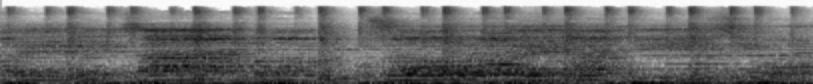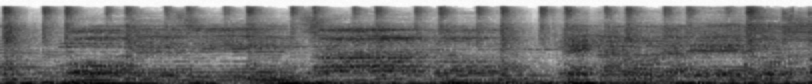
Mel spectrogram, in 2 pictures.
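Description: Church choir singing a hymn with instrumental accompaniment, over strong bass notes that change every couple of seconds.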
